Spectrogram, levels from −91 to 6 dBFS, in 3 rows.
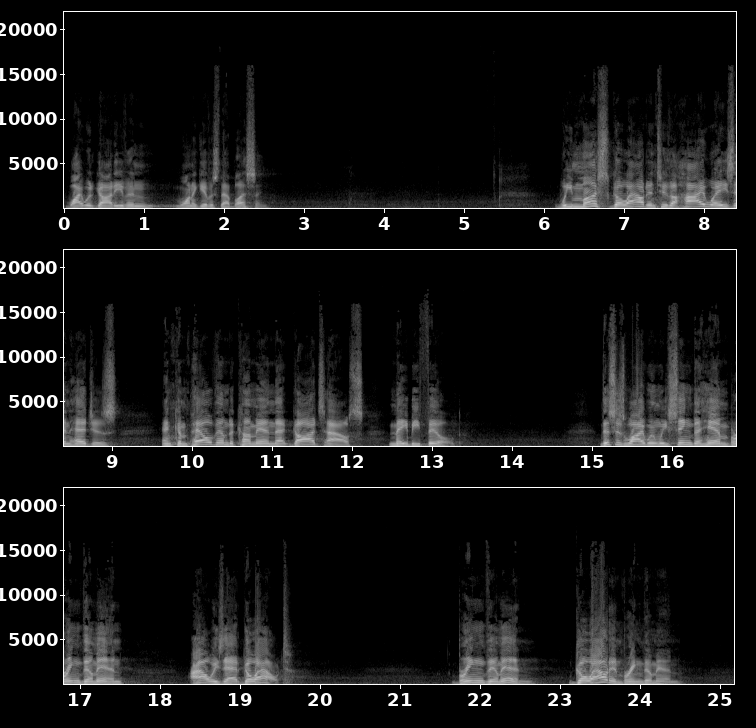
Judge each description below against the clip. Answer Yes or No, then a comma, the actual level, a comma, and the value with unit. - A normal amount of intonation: No, wide, 6.8 semitones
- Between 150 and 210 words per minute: No, slow, 135 wpm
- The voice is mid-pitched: Yes, medium, 175 Hz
